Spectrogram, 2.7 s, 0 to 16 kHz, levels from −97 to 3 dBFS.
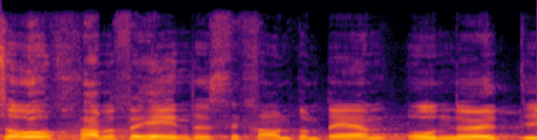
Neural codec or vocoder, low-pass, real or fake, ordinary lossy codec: codec, 44.1 kHz, 3.4 kbps, Pupu-Codec; 14.4 kHz; fake; none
